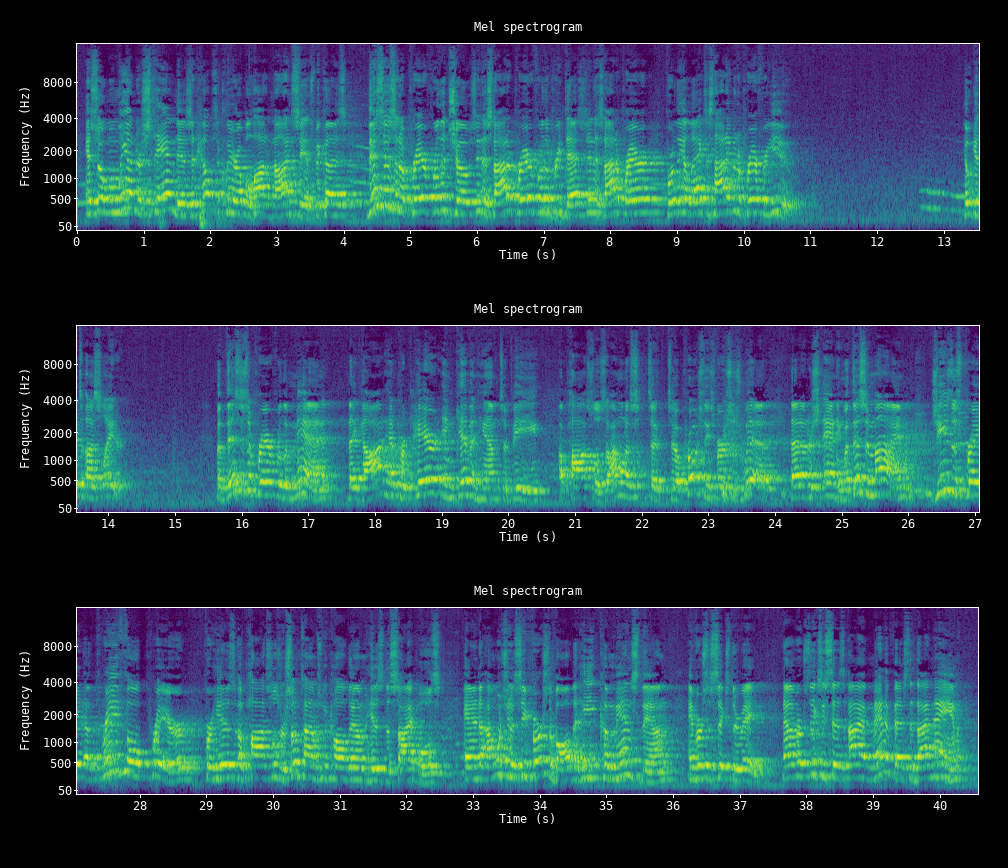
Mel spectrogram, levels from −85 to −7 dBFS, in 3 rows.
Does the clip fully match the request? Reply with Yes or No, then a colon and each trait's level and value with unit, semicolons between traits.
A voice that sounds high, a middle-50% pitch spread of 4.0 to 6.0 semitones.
Yes: high, 230 Hz; average, 4.8 semitones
